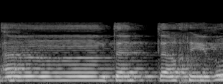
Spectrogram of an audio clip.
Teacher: نون ساکن کے بعد تا کی وجہ سے اخفا ہو رہا ہے، نون کی آواز چھپائی جا رہی ہے. تا دونوں باریک ہیں، خا پر ہے لیکن جلدی پڑھنا ہے اس کو معروف طریقے سے.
